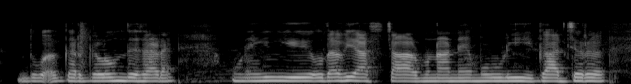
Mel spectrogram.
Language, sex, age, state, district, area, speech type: Dogri, female, 60+, Jammu and Kashmir, Samba, rural, spontaneous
